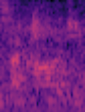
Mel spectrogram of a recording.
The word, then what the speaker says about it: psychology: they pH pH or a silent P like in Psychology oh silent P it's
